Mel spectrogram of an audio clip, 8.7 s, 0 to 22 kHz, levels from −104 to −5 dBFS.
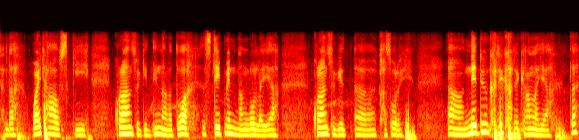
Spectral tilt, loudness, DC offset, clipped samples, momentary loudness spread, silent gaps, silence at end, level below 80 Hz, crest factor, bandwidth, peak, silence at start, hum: -7 dB/octave; -21 LUFS; under 0.1%; under 0.1%; 13 LU; none; 0 s; -34 dBFS; 20 dB; 8.6 kHz; 0 dBFS; 0 s; none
